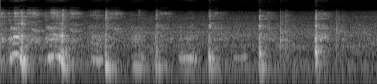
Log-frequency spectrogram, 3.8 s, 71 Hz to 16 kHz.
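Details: Cough while vaping on a super nano coil setup after refilling 10 drops, while trying not to cough.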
